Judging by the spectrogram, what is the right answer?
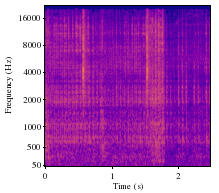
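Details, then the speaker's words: Bicycle rear derailleur after tuning (cable barrel adjuster set 1.5 turns past first shift): fast freewheel ticking, two crisp shifter clicks about a second apart, each with a quick clean chain change to the next cog, no grinding; clean gear shift. "click and a shift. Click, shift."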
